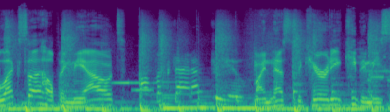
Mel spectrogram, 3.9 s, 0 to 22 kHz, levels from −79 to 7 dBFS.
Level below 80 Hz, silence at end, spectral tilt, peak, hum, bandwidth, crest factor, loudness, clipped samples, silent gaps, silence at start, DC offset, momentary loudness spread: -20 dBFS; 0 s; -5 dB/octave; -2 dBFS; none; 16.5 kHz; 10 dB; -12 LUFS; under 0.1%; none; 0 s; under 0.1%; 3 LU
